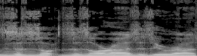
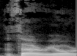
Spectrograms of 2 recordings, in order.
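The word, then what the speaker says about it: Zeraora: It's like Zazura, something like that, right? Is Zariora.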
